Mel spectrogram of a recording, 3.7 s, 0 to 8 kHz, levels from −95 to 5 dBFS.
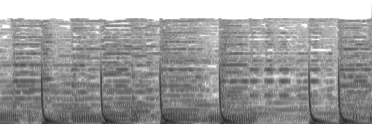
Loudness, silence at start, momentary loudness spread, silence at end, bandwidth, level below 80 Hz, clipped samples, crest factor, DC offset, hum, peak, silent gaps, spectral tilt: -23 LUFS; 0 s; 7 LU; 0 s; 5.2 kHz; -28 dBFS; under 0.1%; 16 dB; 0.6%; none; -6 dBFS; none; -11.5 dB/octave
